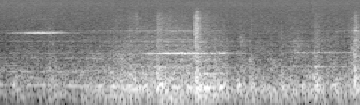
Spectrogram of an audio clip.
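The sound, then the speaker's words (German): Rolling rumble of a yellow tram running through a foggy, wet Hamburg street on a grey November afternoon. The steady rumble carries thin metallic wheel-squeal tones that come and go, with no voices. “Die Straßenbahn fährt durch den nebelnassen Hamburger Nachmittag. Der ist grau und die Bahn ist gelb und verloren darin.”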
